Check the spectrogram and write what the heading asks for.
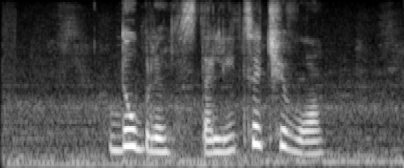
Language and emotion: Russian, neutral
